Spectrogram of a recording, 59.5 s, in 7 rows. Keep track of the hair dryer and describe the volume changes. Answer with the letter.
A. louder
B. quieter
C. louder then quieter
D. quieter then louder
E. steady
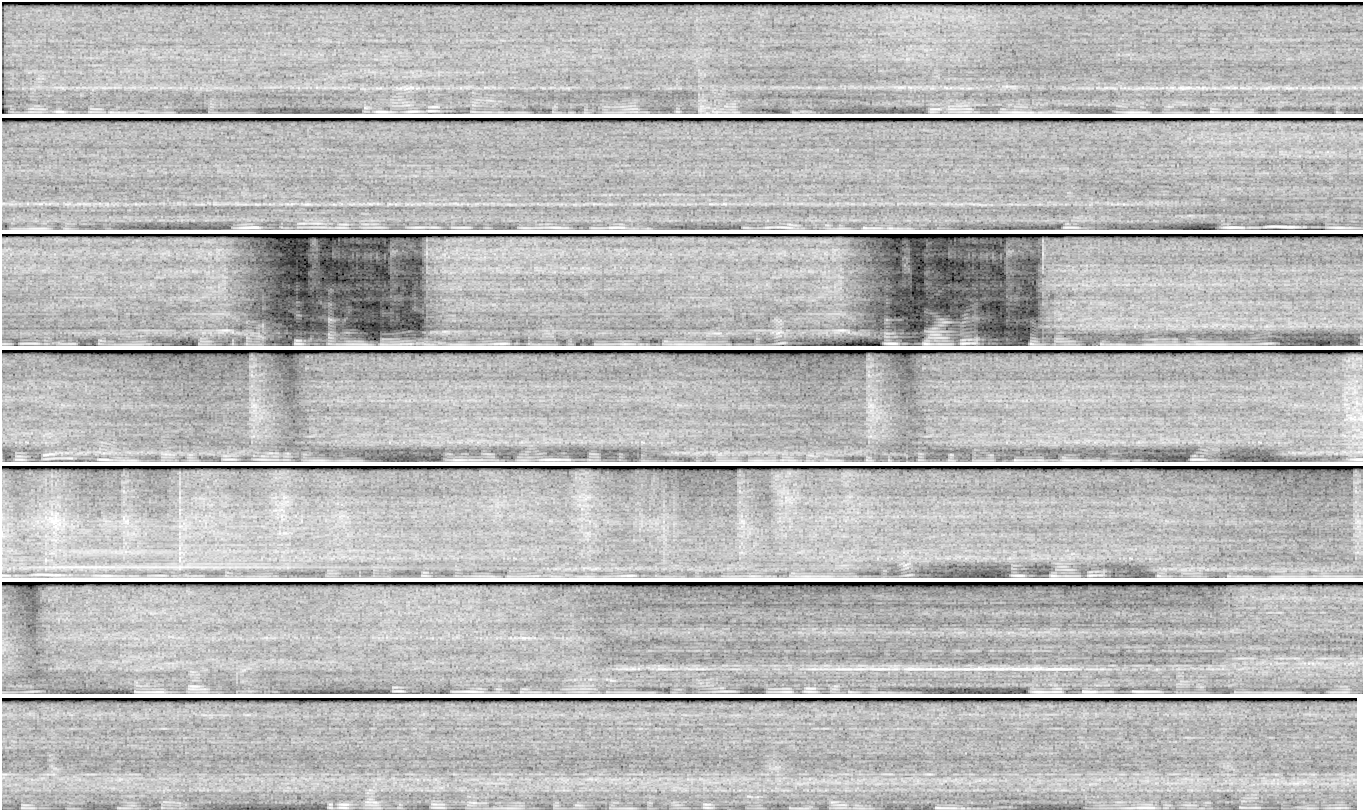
E.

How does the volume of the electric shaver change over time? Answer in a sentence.
The volume of the electric shaver goes down.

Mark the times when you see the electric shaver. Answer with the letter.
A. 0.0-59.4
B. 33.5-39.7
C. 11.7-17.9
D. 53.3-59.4
B.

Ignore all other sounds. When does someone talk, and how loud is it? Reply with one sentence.
The talking can be heard from 0.0 to 59.4 s, at a steady volume.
